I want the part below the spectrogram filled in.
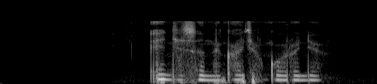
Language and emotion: Russian, neutral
